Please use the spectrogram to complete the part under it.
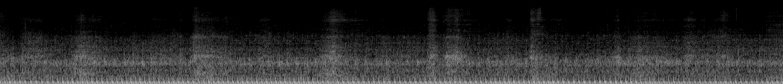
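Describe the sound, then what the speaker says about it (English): Big motorcycles labor through deep sand with a steady, rumbling engine drone and faint clattering throughout, close and continuous. "it's so hard on these big bikes in this deep sand"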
